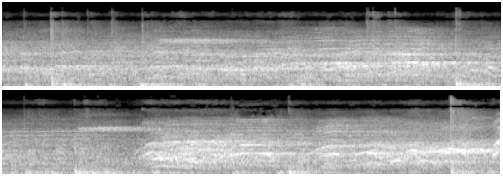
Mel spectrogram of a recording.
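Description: A volleyball is struck with sharp smacks in a large echoing gym.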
